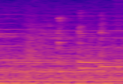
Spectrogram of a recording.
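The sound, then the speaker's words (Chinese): A phone ringtone interrupting a video recording plays faintly, a few thin electronic tones rising and shifting in pitch over a low steady hum, with no one speaking. “好，抱歉，刚刚因为有电话打断了我们的录影哦，又把它去停掉了。”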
